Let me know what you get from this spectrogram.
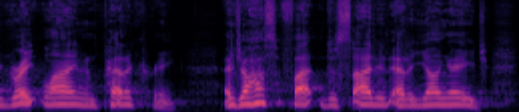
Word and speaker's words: Jehoshaphat: That's not the way you pronounce his name. There's no J's in Hebrew, but that's how we say it. Jehoshaphat.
